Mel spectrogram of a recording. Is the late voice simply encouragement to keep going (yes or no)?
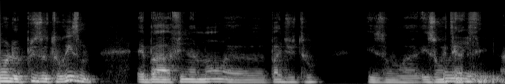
no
